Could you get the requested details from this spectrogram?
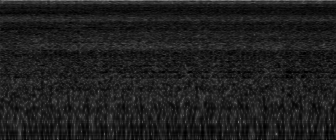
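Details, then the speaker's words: Cold engine just started after sitting about a month, with a new battery: low, even idle thrum, slightly rough-edged from the cold, with no misfire or uneven beat. Normal cold idle; runs well. "she runs lovely. Right, let's just get her switched off. As I say, for what these engines are, you know, she does run well. She does run well. She's cold."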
